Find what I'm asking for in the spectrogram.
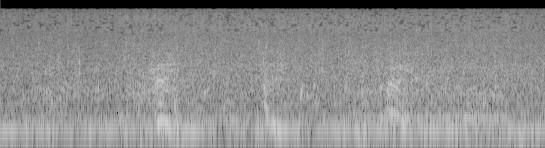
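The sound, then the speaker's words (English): Water drops fall and bounce off stairs in a steady, fine patter. A few slightly louder splashes stand out over the continuous trickling. “Water drops bounce off the stairs.”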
